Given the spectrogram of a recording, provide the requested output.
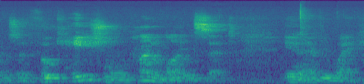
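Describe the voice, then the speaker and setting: Against audible room echo and noticeable background noise, a man with a Norwegian accent speaks at a medium pitch. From Norway, Arendal. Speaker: classical guitarist. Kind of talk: conference presentation. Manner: halting, with filler words.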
